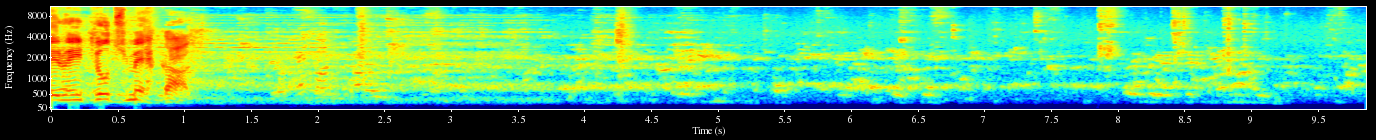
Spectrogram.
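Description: A crowd of people chatters quietly in the background.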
